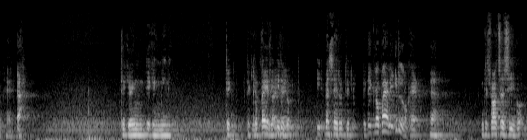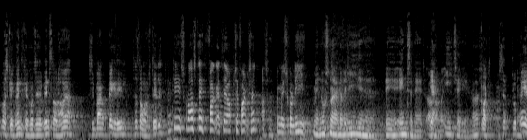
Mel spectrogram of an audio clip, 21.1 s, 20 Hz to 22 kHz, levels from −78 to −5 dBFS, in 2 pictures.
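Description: No technical faults can be heard anywhere in the audio.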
